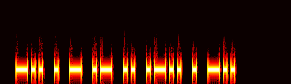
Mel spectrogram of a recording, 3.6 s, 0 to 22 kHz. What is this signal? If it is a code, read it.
Morse code, heard as a keyed tone, about 25 wpm, 700 Hz. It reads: DETAILED
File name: 8 Letter Words - First 3 Letters Given - 25wpm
